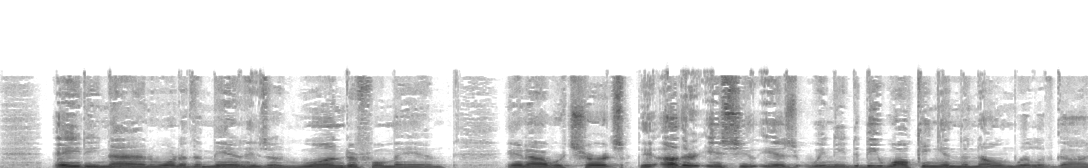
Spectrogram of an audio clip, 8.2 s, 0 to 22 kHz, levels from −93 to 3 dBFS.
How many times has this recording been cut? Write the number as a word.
one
